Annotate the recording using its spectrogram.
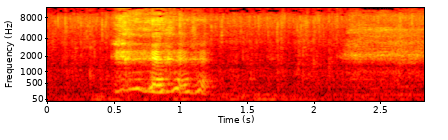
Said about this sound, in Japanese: コトコトコトコト煮込んでおります。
